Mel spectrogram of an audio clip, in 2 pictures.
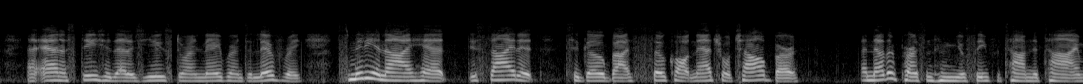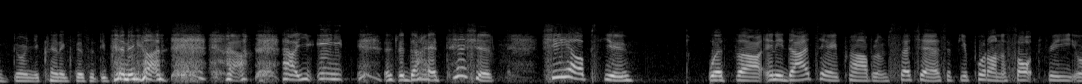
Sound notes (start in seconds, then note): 11.9 laughs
